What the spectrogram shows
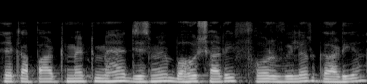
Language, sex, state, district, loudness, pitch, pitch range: Hindi, male, Bihar, Muzaffarpur, -19 LUFS, 135 Hz, 130-145 Hz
